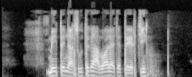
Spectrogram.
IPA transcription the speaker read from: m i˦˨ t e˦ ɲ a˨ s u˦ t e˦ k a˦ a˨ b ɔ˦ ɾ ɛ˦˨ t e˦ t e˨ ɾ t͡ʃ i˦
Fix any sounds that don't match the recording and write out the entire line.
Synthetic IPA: m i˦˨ t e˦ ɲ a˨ s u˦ t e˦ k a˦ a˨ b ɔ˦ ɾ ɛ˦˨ t͡ʃ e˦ t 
